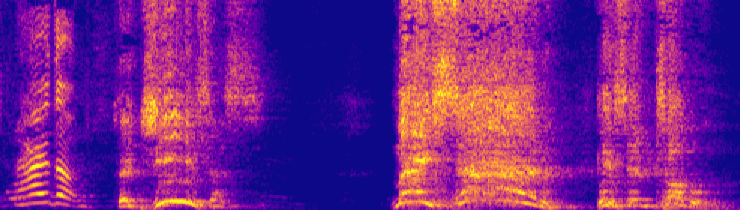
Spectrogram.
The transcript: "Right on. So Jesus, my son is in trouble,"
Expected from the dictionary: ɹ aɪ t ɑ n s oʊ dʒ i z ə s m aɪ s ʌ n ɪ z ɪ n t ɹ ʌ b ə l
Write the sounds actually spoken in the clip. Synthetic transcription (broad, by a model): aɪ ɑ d s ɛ dʒ i z ə s m aɪ s ʌ n ɪ z ɪ n t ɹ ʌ b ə l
